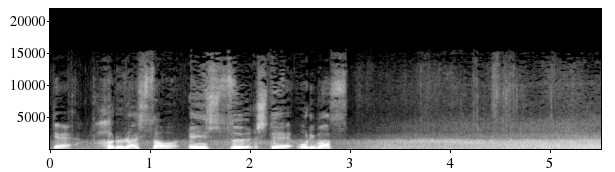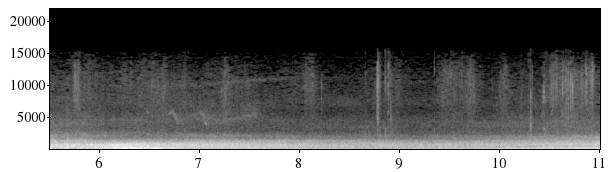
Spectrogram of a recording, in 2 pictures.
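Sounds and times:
road vehicle passing: 0:00.3 - 0:11.0.

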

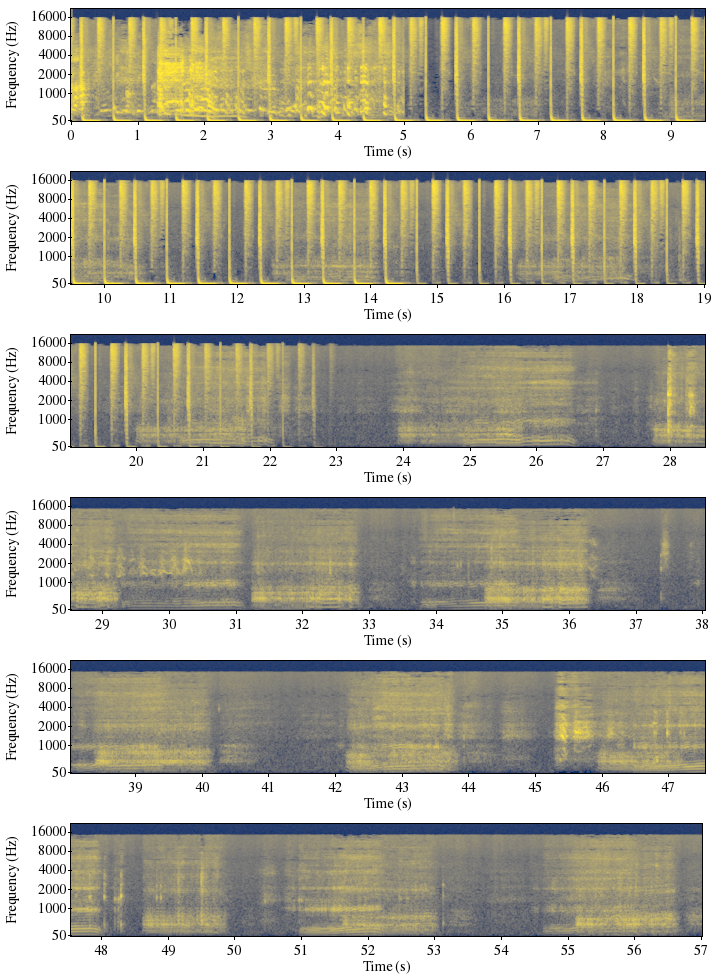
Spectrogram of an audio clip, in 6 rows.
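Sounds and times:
man snoring heavily: 0:08.9 - 0:10.8, 0:12.6 - 0:14.2, 0:16.2 - 0:18.0, 0:20.0 - 0:22.1, 0:23.9 - 0:26.7, 0:27.7 - 0:32.9, 0:33.8 - 0:36.4, 0:38.0 - 0:40.6, 0:42.2 - 0:43.9, 0:45.8 - 0:50.0, 0:51.0 - 0:53.1, 0:54.6 - 0:57.0.

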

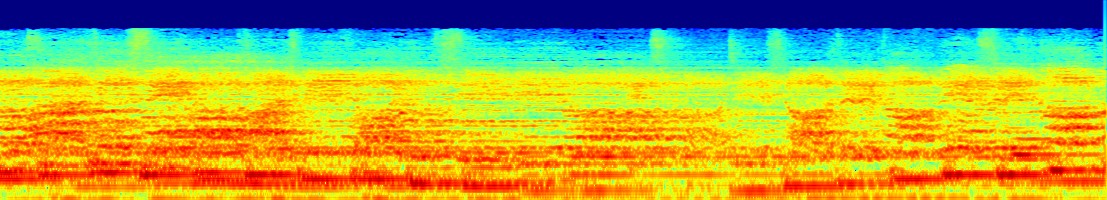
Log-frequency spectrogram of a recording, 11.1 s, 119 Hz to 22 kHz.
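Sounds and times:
male opera chorus singing: 0:00.0 - 0:11.0.

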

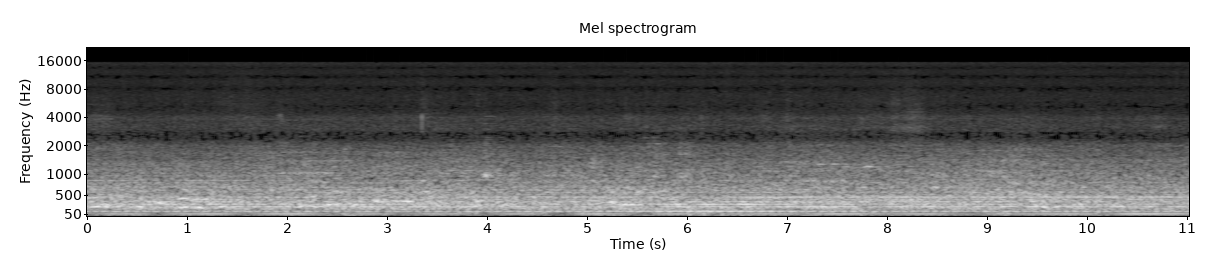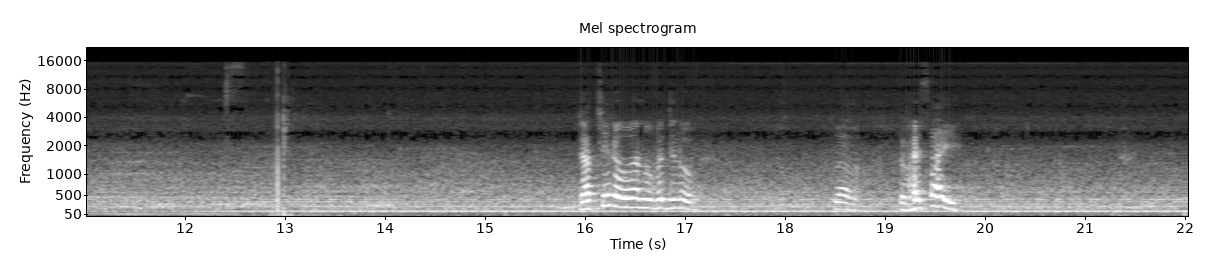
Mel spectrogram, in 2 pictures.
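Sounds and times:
low mechanical hum: 0:00.0 - 0:22.0.

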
